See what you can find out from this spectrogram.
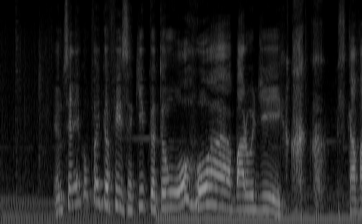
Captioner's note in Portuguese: ruído com a boca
